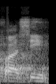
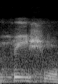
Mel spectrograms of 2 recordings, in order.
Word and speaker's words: facie: Facie or fishy. Bahala kayo. Prima facie. Si Miriam kasi pronunciation niya fishy.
